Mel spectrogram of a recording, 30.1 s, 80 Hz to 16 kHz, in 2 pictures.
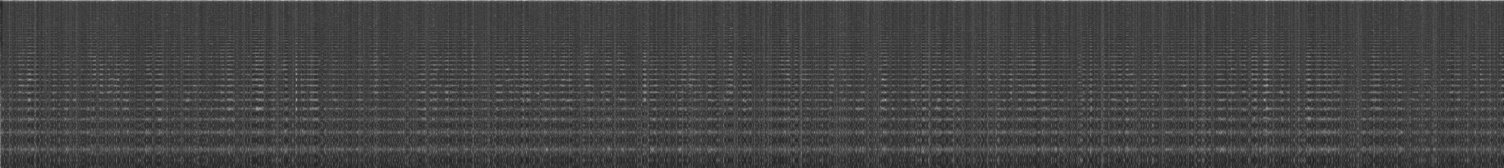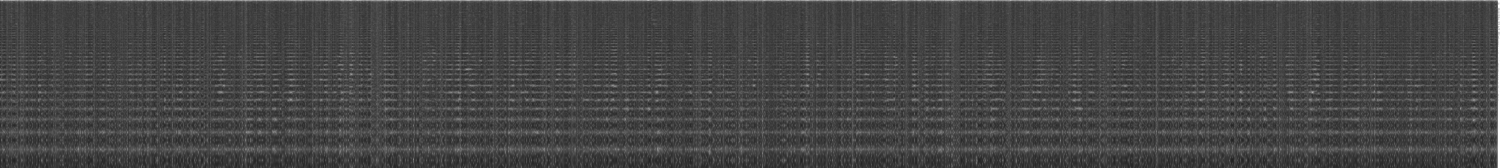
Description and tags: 05 LFNoise0 400Hz
This kind of generates random values at a certain frequency. In this example, the frequency is 400Hz.The algorithm for this noise was created two years ago by myself in C++, as an imitation of noise generators in SuperCollider 2.
step, noise, frequency, low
